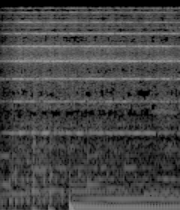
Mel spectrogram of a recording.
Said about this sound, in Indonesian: Akhirnya, bel sekolah bunyi. Waktunya pulang.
